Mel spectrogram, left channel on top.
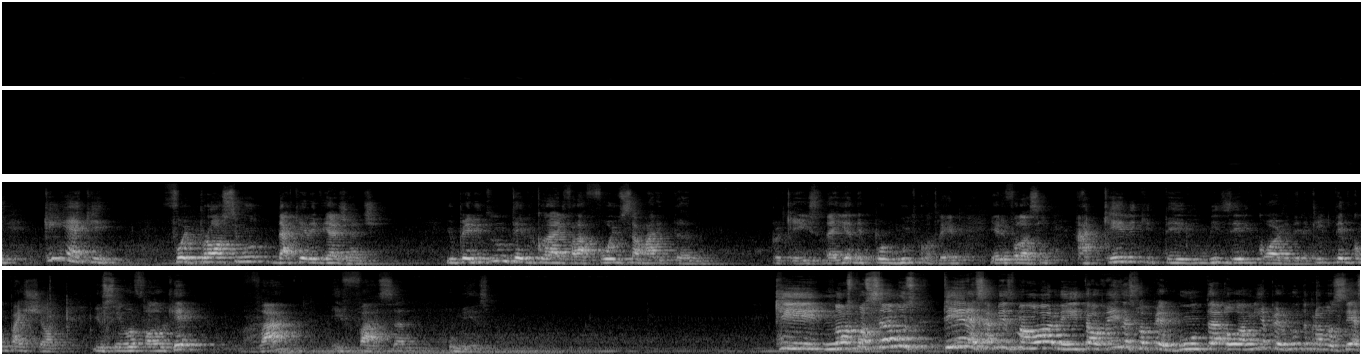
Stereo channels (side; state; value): left; silent; 58 dB below the other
